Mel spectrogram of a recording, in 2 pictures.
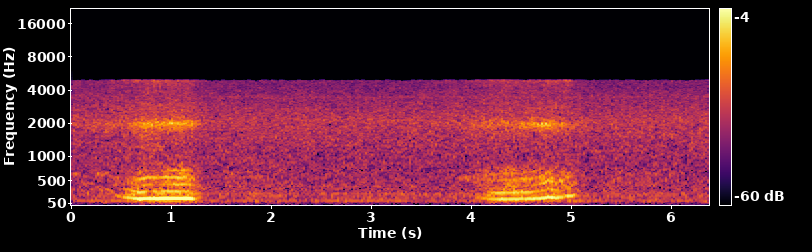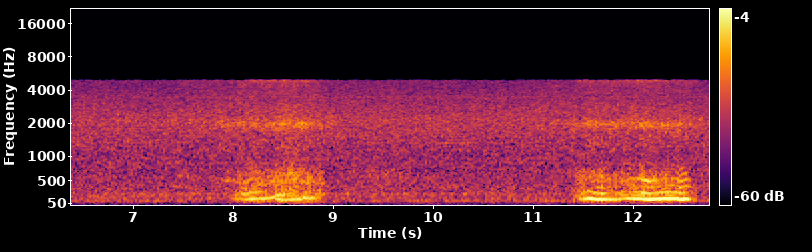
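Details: Four low, buzzing snores, about 16 a minute, over a steady background hiss from a man who fell asleep during a Skype call; hard snoring.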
